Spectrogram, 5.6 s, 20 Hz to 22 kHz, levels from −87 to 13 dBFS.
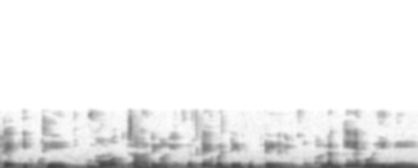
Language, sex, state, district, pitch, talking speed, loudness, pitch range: Punjabi, female, Punjab, Pathankot, 215 Hz, 105 wpm, -15 LUFS, 200-275 Hz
